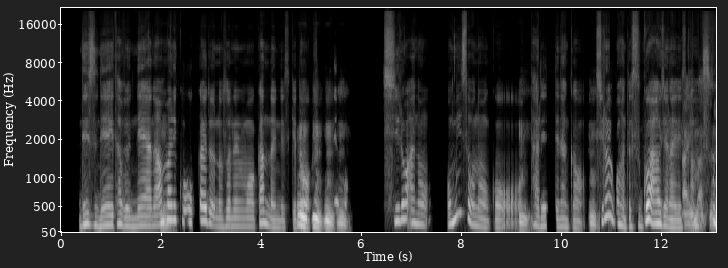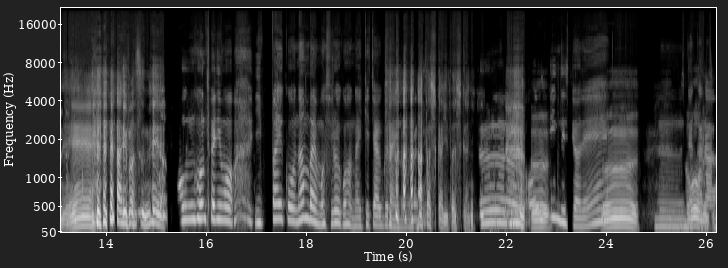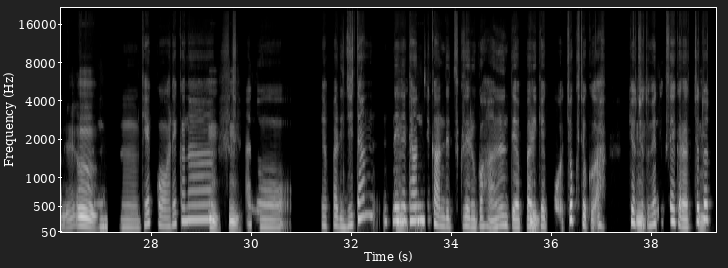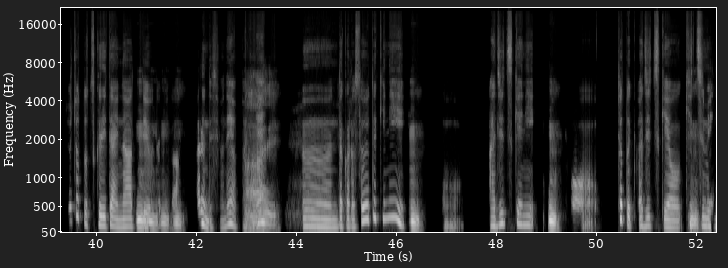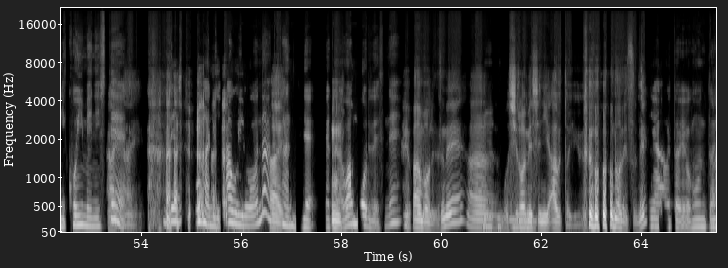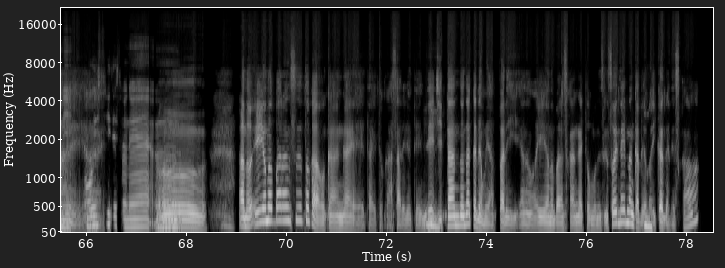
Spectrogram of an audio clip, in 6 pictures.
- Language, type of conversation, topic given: Japanese, podcast, 短時間で作れるご飯、どうしてる？
- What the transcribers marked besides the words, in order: laugh; laughing while speaking: "合いますね"; other background noise; laugh; laugh; laugh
